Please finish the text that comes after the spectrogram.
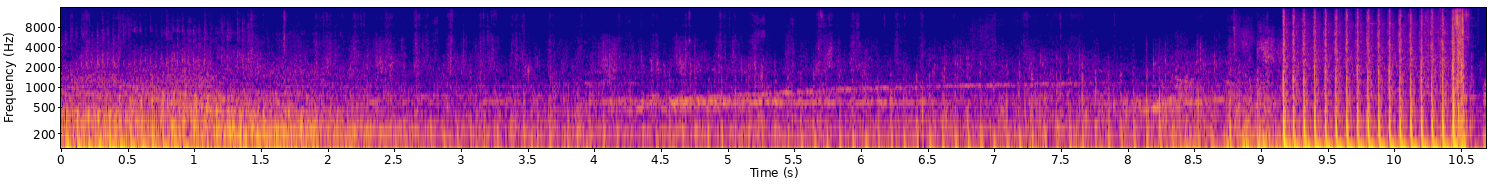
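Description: Rapid automatic gunfire in the Battlefield 2042 video game, sustained bursts of shots over engine and vehicle rumble, ending in a louder, dense volley.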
